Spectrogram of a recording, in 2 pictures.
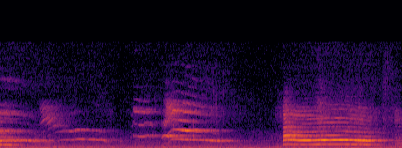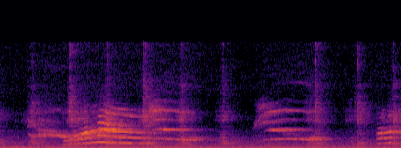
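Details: Mother domestic cat talking to her kittens, with a string of harmonic meows, some long and level, others short and arching, several overlapping as kittens answer; a low steady hum runs underneath.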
